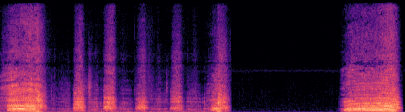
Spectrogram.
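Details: Grizzly bear opening with a long rasping roar, followed by a rapid run of about six short, choppy grunts, then two seconds of silence before a final sustained, harsh roar.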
